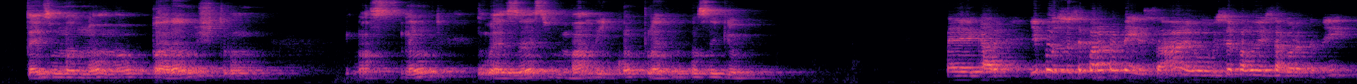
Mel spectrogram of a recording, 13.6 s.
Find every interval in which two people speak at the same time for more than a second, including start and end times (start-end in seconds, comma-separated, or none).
none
